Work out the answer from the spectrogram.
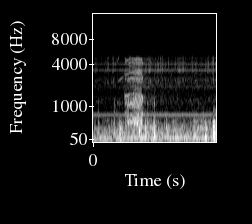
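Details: Little owl at Holten, 9 April 2020 at 07:10, as the male brings an earthworm: a single short, mewing call, slightly wavering and nasal, rising briefly over a steady low rumble and faint knocks.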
